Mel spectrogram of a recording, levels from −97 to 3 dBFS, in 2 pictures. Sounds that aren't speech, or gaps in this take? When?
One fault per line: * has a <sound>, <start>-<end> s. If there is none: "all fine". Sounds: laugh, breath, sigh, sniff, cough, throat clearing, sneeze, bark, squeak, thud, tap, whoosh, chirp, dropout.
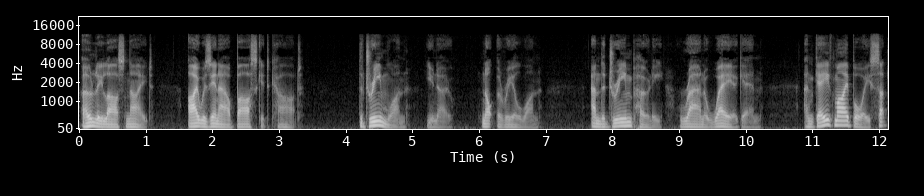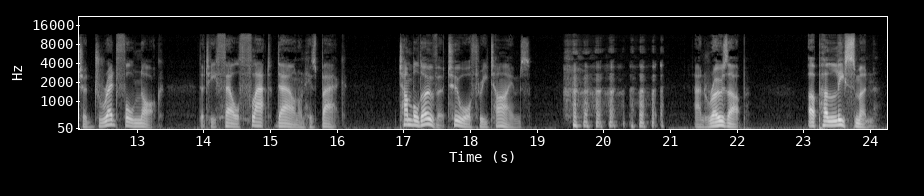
* has a laugh, 19.4-20.9 s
